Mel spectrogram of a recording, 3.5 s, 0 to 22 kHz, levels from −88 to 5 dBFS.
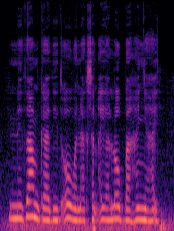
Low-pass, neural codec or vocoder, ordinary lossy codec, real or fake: none; none; none; real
